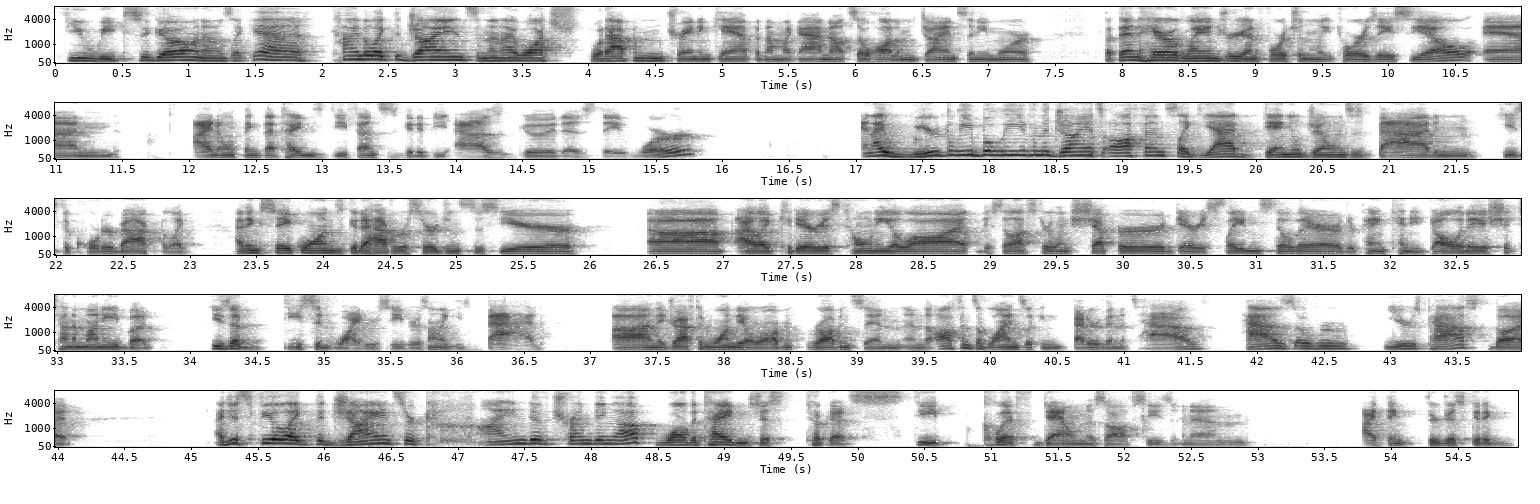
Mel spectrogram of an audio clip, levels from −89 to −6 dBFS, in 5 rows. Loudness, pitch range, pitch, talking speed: -26 LUFS, 100-140 Hz, 110 Hz, 190 wpm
